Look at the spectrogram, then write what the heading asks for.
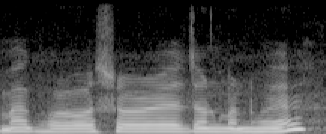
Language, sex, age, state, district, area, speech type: Assamese, female, 60+, Assam, Golaghat, rural, spontaneous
